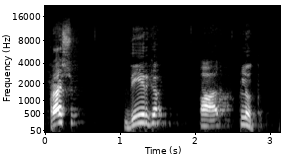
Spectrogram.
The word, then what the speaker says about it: ह्रस्व: ये देखो ह्रस्व लिखा है ना, ये हा आधा है, रा पूरा है, फिर आधा सा है, फिर वाह है, इसे कहते हैं ह्रस्व।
